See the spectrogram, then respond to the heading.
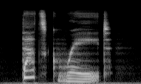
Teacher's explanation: But if I'm being sarcastic or I actually think something is bad, my voice stays flat or goes down and I might drag out the words.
